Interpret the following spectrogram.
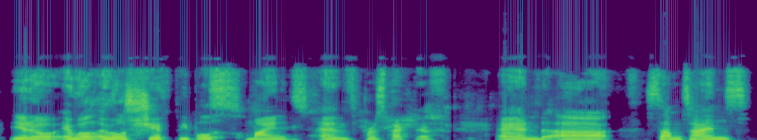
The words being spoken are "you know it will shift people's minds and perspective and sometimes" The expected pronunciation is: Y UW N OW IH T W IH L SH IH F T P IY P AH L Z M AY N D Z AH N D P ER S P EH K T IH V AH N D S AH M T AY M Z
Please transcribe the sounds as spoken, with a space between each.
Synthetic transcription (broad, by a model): Y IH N OW IH T W IH L SH IH F T P IY P L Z M AY N D Z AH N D P ER S P EH K T IH V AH N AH S AH M T AY M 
